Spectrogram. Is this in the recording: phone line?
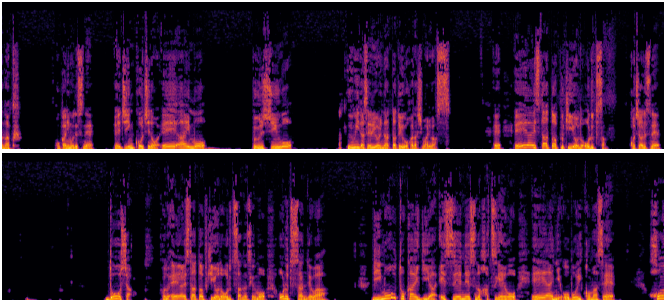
no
